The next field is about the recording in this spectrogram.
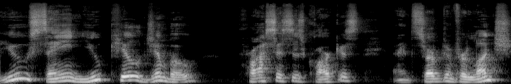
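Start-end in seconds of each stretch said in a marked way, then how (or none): none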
